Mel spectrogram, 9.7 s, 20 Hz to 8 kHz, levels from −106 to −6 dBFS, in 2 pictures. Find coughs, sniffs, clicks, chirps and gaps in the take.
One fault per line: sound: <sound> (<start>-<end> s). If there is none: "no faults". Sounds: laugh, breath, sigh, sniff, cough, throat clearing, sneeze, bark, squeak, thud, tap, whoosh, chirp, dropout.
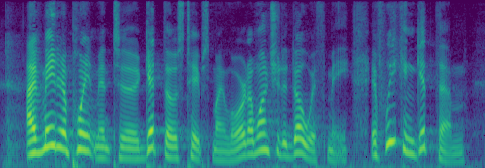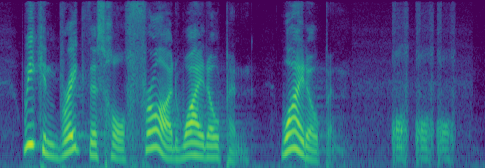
sound: laugh (8.8-9.4 s)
